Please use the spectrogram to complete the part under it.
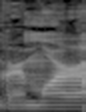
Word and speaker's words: grimoire: Am I pronouncing grimoire right? – You're pronouncing it right, but I don't even know exactly what that is.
